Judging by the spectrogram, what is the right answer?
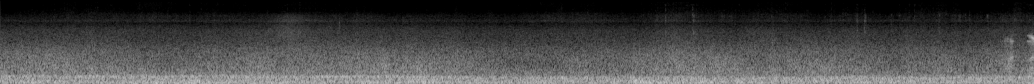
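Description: Character wading and splashing in water with rolling waves in Icarus, a constant loud wash of surf and churning water with wind-like roar, steady for the whole stretch without talk.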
